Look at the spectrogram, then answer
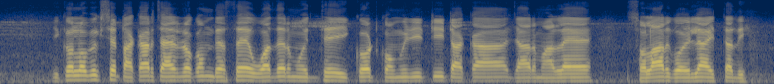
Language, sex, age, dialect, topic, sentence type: Bengali, male, 18-24, Jharkhandi, banking, statement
